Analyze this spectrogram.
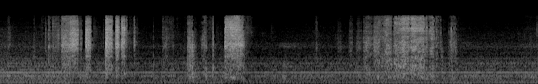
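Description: A freshly sharpened knife blade slicing through a hand-held sheet of paper to test its edge: a few short papery swishes and rustles, the loudest about two seconds in.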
